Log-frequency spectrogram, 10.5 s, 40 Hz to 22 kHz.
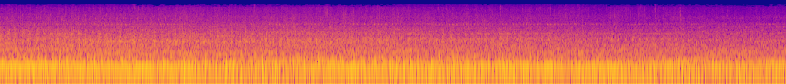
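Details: Military Munktell C1 road grader hot-bulb engine, first start in over 50 years: deep, slow, steady thumping beat with a loose clatter on top, running properly.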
